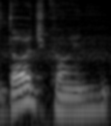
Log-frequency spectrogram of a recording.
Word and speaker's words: Dogecoin: Look, you don't even pronounce it correctly, bro. It's Dogecoin. Dogecoin.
